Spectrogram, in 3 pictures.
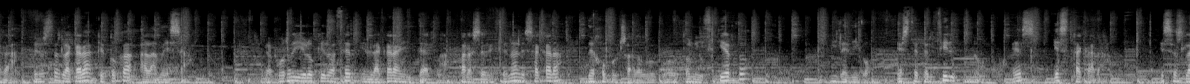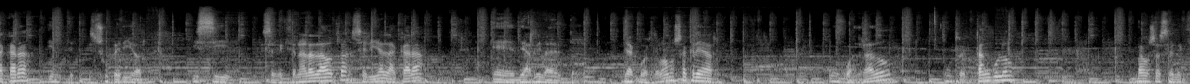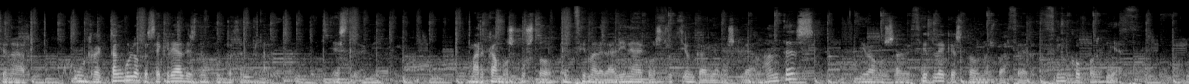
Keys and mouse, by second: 5.7 click, 19.8 click, 26.1 click, 31.5 click, 34.2 KP_5, 34.4 Tab, 34.5 KP_1, 34.7 KP_0.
